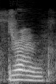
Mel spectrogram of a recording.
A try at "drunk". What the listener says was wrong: Me sonó mucho a E, como que me sonó como drunk. No, es drunk.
